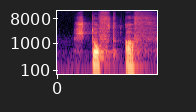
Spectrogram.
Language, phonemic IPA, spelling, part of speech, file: Dutch, /ˈstɔft ˈɑf/, stoft af, verb, Nl-stoft af.ogg
- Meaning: inflection of afstoffen: 1. second/third-person singular present indicative 2. plural imperative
